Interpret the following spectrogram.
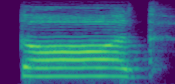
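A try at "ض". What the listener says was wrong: Just slightly thicker, slightly heavier. Dod.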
